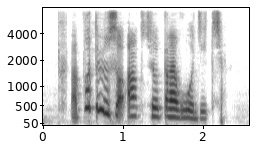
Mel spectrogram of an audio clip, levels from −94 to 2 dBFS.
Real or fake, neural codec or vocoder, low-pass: fake; codec, 16 kHz in and 24 kHz out, 0.6 kbps, FireRedTTS-2 codec; 7.2 kHz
